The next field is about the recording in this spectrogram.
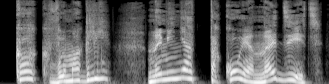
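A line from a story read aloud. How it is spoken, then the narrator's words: Hissing. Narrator (Russian): зашипела я на Наэллу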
